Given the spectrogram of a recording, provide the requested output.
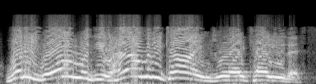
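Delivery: put-on high, loud, fed-up outburst at the kids; a parent's mock yell of frustration; exasperated parent yell. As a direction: blow up at a child who won't listen. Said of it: "maybe not in such a vehement anger".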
